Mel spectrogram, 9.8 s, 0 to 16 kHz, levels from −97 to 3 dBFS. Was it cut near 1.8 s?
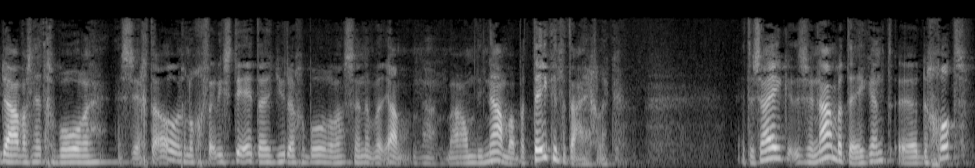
yes; 1 cut; at 1.8 s

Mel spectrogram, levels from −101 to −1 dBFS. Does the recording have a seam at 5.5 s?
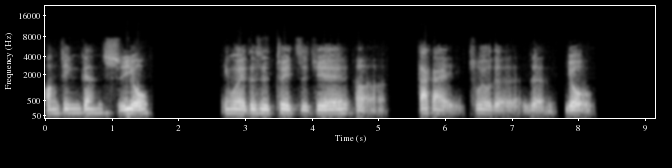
no; 1 cut; at 3.4 s

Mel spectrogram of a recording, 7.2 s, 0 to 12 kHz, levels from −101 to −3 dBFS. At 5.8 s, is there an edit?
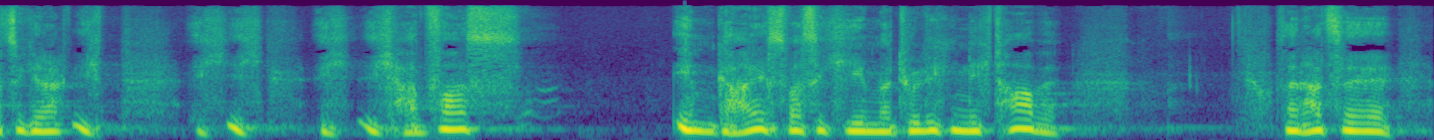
yes; 1 cut; at 5.8 s

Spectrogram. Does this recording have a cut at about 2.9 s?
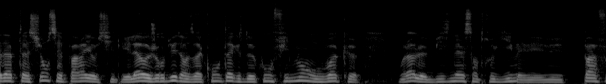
no; 2 cuts; at 1.2 s, 5.2 s

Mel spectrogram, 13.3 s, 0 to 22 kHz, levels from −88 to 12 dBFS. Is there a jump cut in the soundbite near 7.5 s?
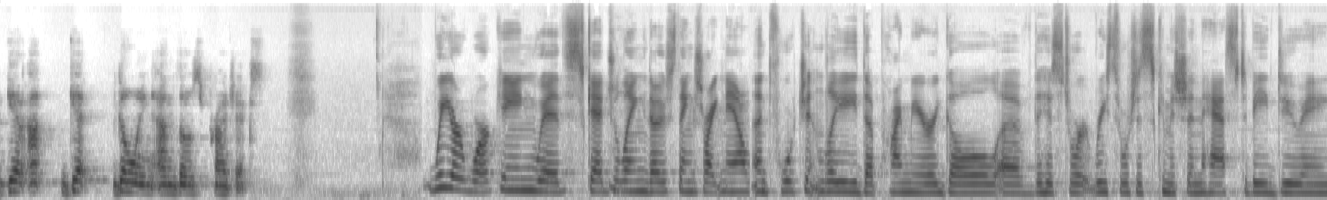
yes; 2 cuts; at 4.2 s, 7.5 s

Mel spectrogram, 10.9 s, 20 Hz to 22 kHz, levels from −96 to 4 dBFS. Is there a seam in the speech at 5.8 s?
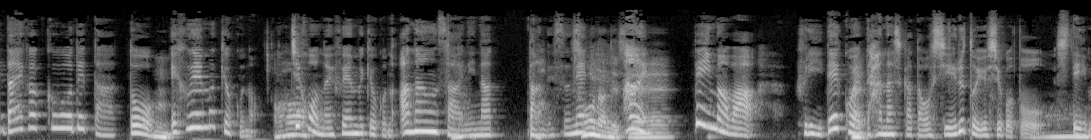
no; 0 cuts

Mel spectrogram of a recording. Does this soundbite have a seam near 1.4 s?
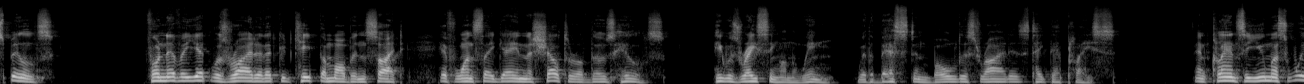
no; 3 cuts; at 7.0 s, 8.4 s, 11.9 s

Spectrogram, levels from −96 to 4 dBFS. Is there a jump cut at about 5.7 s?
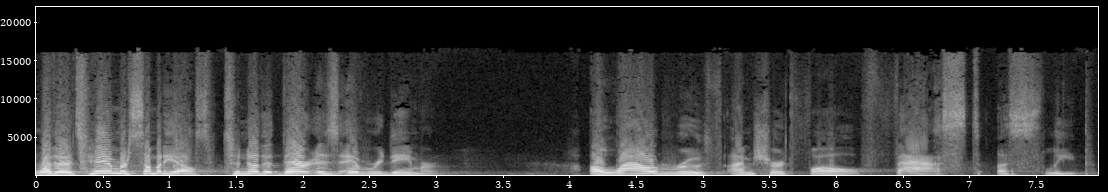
yes; 1 cut; at 5.7 s

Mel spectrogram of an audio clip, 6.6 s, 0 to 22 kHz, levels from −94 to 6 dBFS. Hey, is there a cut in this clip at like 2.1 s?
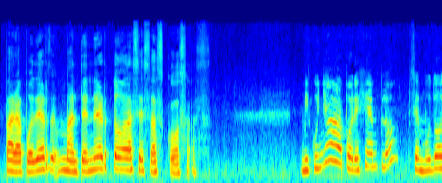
no; 1 cut; at 4.3 s

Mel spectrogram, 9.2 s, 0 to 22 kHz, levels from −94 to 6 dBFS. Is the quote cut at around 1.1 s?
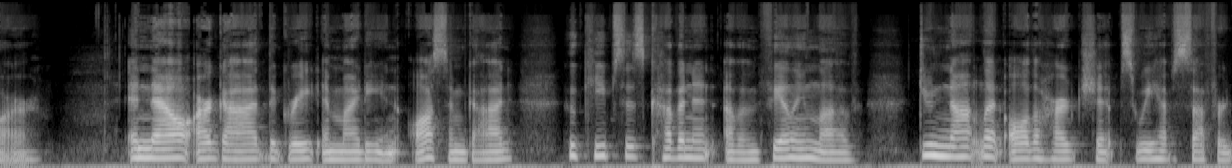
no; 0 cuts

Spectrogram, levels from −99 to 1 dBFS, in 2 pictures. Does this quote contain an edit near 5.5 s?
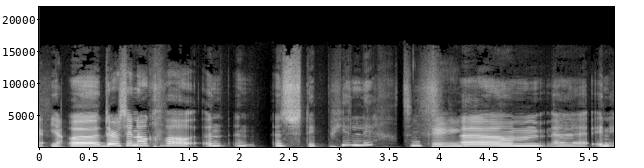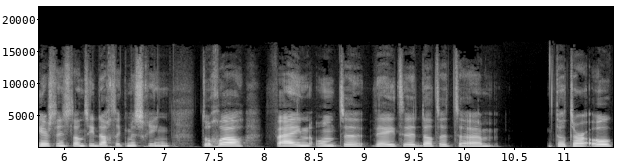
yes; 1 cut; at 5.5 s

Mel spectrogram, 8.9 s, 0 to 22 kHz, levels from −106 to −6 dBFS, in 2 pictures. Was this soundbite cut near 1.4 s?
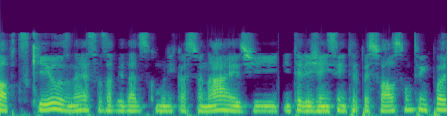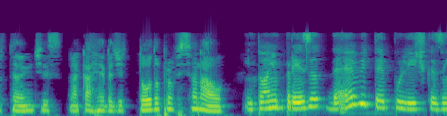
no; 2 cuts; at 4.1 s, 6.9 s

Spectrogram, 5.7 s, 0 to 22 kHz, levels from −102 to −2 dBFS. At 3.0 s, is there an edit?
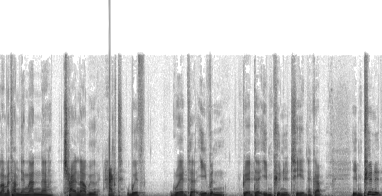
no; 0 cuts

